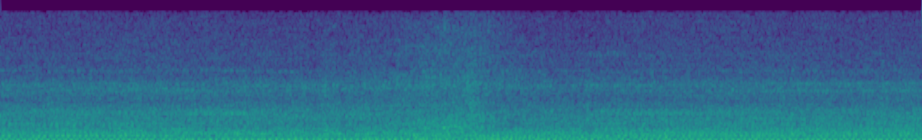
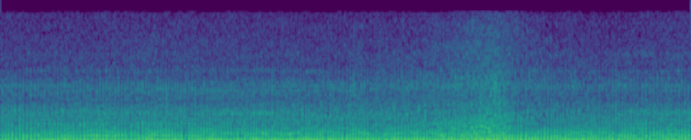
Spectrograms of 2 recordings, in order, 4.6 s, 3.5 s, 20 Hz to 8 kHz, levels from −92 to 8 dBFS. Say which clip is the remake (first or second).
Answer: second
